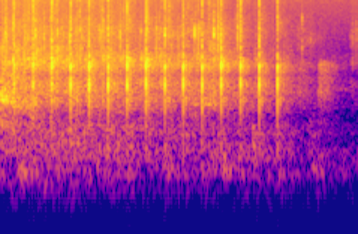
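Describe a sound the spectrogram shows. One person claps loudly and steadily close by.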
